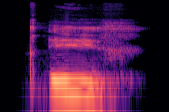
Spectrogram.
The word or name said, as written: qij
